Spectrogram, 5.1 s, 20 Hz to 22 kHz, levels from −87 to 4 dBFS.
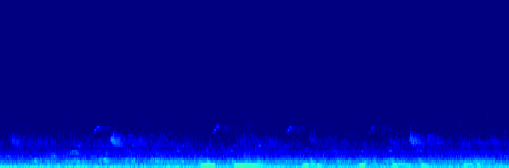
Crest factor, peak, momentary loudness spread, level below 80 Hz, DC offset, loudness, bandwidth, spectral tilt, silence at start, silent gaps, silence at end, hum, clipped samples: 14 dB; -38 dBFS; 3 LU; -62 dBFS; under 0.1%; -54 LUFS; 11 kHz; -7 dB/octave; 0 s; none; 0 s; none; under 0.1%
